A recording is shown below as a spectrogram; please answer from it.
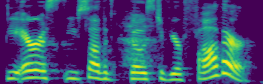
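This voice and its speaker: A woman's voice: fairly high pitch, expressive, quick pace, a bit bright, no echo, studio quality. A woman hosting and moderating a casual group discussion. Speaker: host and moderator of a cast discussion.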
